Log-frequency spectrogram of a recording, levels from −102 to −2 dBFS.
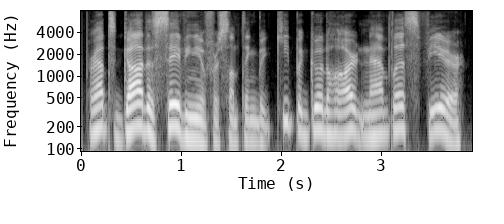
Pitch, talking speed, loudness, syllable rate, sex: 155 Hz, 245 wpm, -17 LUFS, 5.3 syllables/s, male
